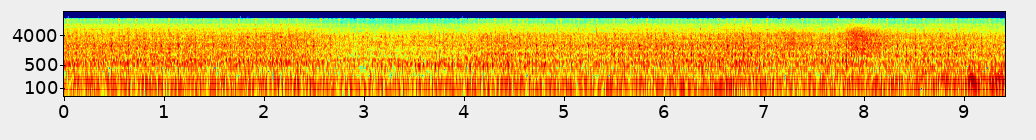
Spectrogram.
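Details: Ford Escape idling with irregular stumble and uneven ticking beat; misfire on cylinders 1 and 4 traced to intermittent ignition current supply.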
